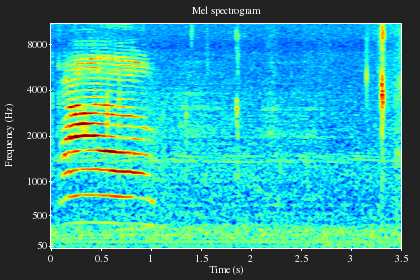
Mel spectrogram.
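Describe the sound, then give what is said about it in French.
A single drawn-out meow from an unhappy pet cat, slightly whiny and complaining, heard at the very start, followed by quiet background noise with a couple of faint clicks. “J'ai un chat qui est pas content, Excusez-moi.”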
